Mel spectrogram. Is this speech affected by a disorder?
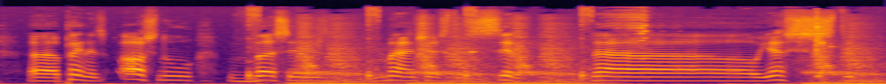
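No.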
